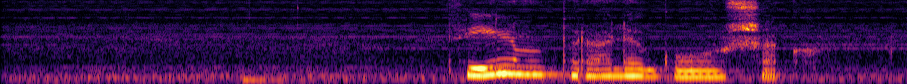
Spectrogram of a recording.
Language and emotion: Russian, sad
